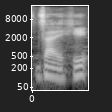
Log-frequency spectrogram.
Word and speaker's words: Zaihi: It's pronounced as Saixi in Chinese, and the hanzi means something like to compete or to surpass, and to hope or to admire. Meanwhile, the Japanese pronunciation is Zaihi, without any inherent meaning.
